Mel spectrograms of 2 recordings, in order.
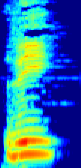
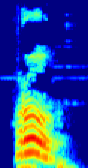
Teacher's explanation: اگر را کے نیچے زیر ہوگی تو را کو تب موٹا نہیں کریں گے، زبر اور پیش کی کنڈیشن میں را کو موٹا کرنا ہے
